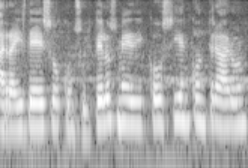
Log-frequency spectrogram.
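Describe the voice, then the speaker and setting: In a normal speaking voice, a woman of medium pitch talks at a fairly slow pace with fairly even intonation. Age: 60s. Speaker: therapy patient. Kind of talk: testimony.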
